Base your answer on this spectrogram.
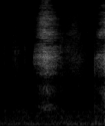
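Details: Repeated sneezing fits while sitting: a single sharp, breathy intake of air, the gasp just before a sneeze.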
